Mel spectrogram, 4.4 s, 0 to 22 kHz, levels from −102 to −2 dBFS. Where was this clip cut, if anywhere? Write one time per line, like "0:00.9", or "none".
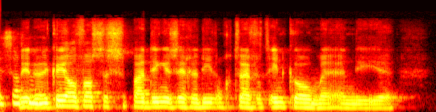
0:02.1

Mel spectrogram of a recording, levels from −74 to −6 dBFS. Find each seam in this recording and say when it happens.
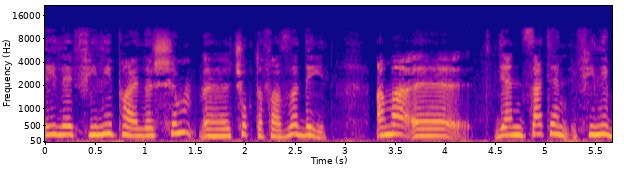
none

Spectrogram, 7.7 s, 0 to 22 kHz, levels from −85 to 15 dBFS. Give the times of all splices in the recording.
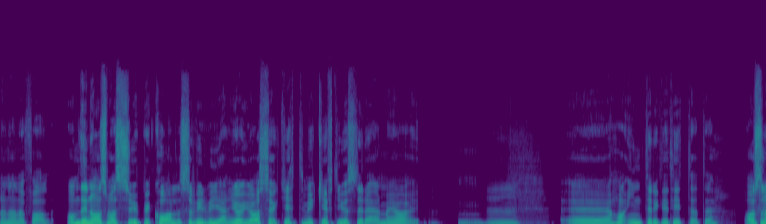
none

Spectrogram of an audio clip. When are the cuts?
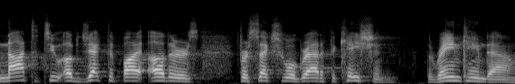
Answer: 0:04.1

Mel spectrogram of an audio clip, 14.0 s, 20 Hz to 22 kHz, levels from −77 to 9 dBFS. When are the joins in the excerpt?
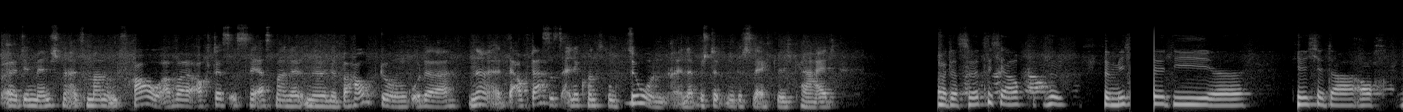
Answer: none

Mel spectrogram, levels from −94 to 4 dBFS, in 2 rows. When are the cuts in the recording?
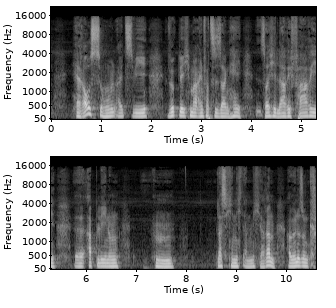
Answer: none

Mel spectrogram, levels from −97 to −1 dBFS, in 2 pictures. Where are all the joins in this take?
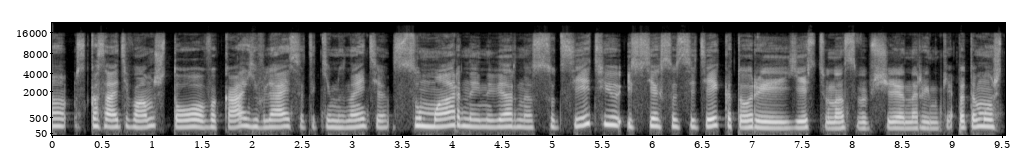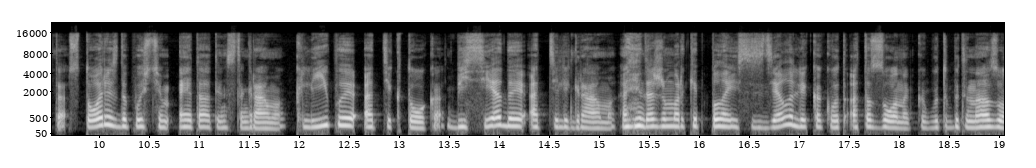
none

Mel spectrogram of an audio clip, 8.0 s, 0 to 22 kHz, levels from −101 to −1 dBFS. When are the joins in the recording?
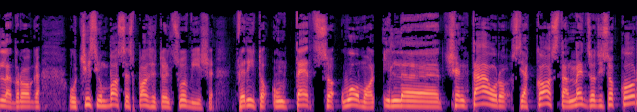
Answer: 0:04.7

